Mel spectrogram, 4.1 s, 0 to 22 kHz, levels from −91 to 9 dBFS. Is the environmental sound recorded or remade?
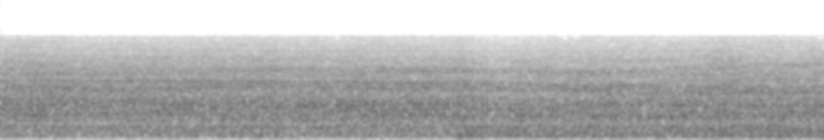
recorded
